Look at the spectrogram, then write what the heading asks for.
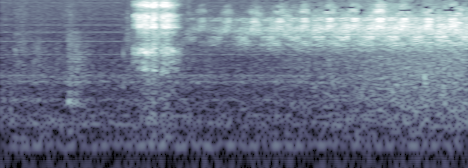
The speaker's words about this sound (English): Oh, cicadas.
